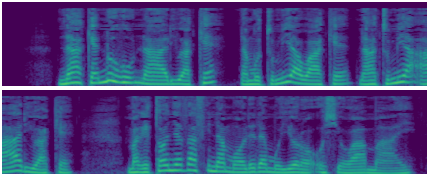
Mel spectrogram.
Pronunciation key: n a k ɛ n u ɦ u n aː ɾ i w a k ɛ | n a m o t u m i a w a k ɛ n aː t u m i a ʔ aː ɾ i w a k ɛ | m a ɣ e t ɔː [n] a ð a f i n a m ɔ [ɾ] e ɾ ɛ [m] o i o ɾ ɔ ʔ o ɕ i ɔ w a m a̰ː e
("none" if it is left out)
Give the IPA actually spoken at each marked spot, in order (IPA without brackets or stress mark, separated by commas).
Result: ɲ, ɾ, m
